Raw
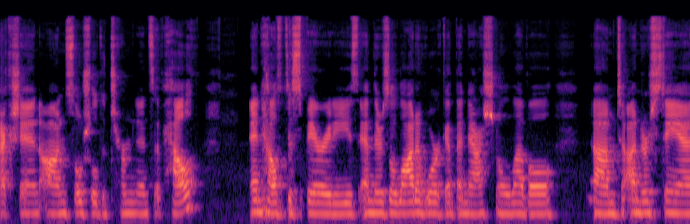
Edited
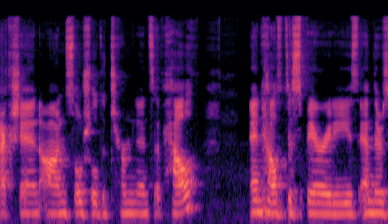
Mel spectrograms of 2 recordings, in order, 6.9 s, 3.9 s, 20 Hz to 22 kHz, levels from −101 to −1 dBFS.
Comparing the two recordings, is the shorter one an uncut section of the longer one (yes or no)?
yes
